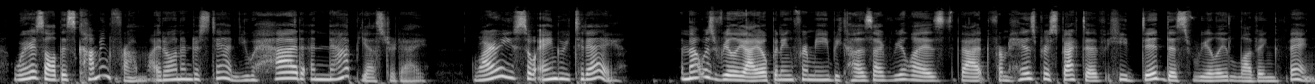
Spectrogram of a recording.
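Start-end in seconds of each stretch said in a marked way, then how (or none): 0.1-6.2 sincere, genuinely confused, bewildered, puzzled tone. Retelling what a husband asked his wife: imitating someone sincerely confused. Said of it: "very genuinely and sincerely confused".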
